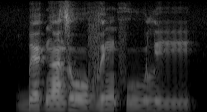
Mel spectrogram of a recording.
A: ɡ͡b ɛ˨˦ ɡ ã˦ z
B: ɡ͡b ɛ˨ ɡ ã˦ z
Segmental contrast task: A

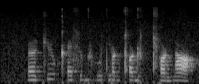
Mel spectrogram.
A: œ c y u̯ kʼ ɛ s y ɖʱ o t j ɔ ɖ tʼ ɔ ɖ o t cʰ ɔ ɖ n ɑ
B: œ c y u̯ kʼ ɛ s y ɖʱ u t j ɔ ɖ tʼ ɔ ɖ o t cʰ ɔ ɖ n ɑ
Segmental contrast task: B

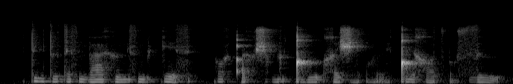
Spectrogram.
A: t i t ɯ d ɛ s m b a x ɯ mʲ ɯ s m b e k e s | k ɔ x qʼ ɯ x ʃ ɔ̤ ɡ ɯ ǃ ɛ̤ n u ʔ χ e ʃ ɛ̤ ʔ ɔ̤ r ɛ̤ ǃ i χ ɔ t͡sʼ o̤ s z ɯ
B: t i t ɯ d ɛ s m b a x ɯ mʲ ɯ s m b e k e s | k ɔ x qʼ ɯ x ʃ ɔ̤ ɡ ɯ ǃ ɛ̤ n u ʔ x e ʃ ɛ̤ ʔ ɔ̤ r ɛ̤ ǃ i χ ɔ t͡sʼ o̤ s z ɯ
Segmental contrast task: A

